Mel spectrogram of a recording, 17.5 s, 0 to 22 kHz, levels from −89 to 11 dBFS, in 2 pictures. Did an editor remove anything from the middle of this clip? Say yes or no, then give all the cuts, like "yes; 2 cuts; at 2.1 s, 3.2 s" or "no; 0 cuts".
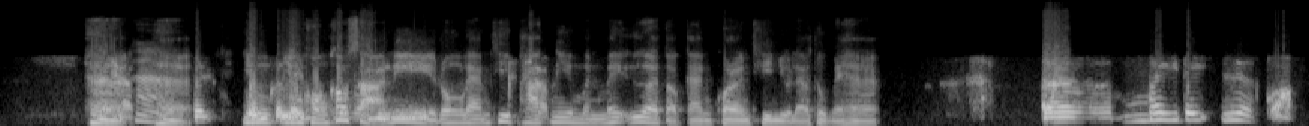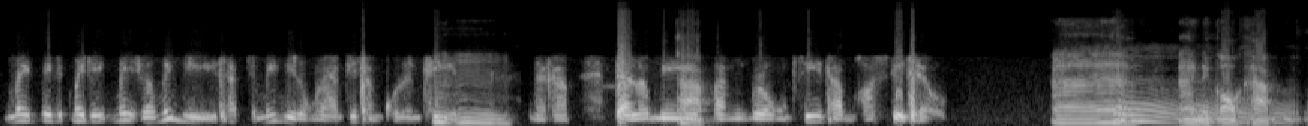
no; 0 cuts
